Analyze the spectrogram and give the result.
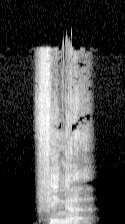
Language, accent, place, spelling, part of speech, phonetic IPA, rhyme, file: German, Germany, Berlin, finge, verb, [ˈfɪŋə], -ɪŋə, De-finge.ogg
- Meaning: first/third-person singular subjunctive II of fangen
